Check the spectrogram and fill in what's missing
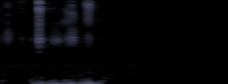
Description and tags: S Handful Pills
moving a hand full of pills
tablets, pills, handful, shake, hand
